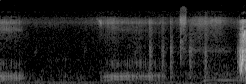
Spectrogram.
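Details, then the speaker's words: Sleeping pet snoring: soft, low rattling breath sounds with faint room noise; light snoring. "Так наш Боня храпит. Храпака даёт. Храпака даёт Бозя."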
